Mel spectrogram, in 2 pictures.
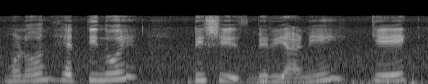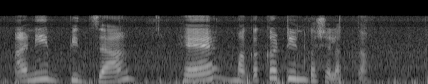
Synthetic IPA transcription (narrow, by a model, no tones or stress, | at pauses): m̤əɽ̃uːnɦet̪inuːj | ɖiɕiːsbiɾjañikekanipid͡zahem̤akakəʈiːnkəɕɛlaɡt̪a̰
